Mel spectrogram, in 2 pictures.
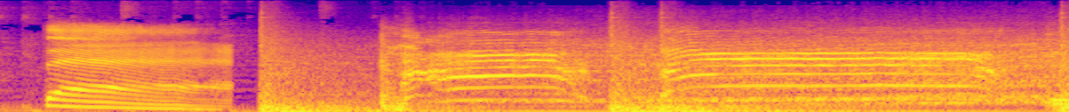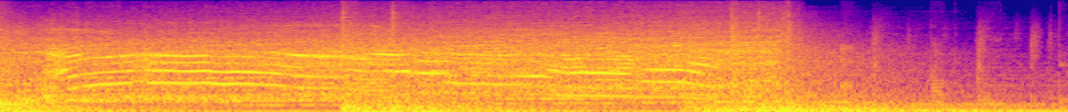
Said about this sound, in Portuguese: a vinheta do Notícia para Nos Irritar é a mais demoníaca que eu já vi na minha vida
